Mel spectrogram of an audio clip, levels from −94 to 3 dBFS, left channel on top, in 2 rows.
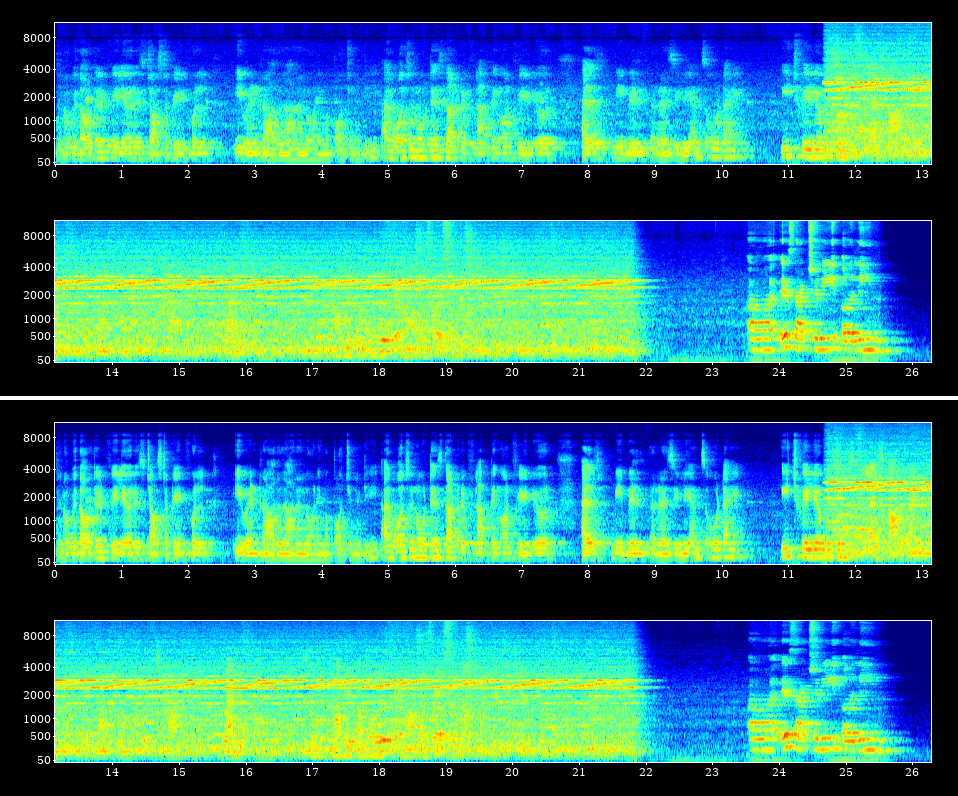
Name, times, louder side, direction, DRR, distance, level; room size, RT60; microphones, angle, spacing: voice 1, 0.0-2.3 2.7-10.4 10.9-15.0 15.6-16.4 16.8-21.1, right 3 dB, 50° right, 5 dB, 0.4 m, -31 dB
sound 1, 11.5-21.8, equal, 40° left, 0.9 m, -23 dB
voice 2, 23.5-25.5, left 2 dB, 75° left, 5 dB, 0.5 m, -22 dB
4.1 x 2.3 x 3.8 m, 0.90 s
head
